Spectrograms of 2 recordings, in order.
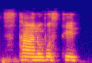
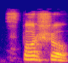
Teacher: দন্তস এবং তালব্যস এর উচ্চারণ ইংরেজি এস এর মত উচ্চারণ হবে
